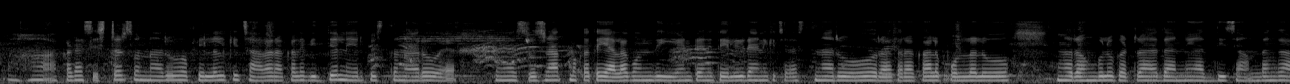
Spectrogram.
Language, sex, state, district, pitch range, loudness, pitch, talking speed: Telugu, female, Andhra Pradesh, Srikakulam, 185-195 Hz, -33 LUFS, 185 Hz, 105 wpm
